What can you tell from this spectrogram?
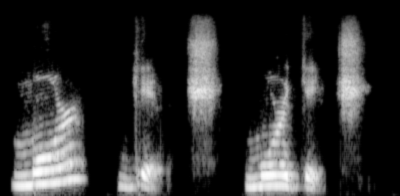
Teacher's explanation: Huruf T-nya silent. Bacanya bukan mortgage. Jadi nggak kedengeran ya T-nya.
